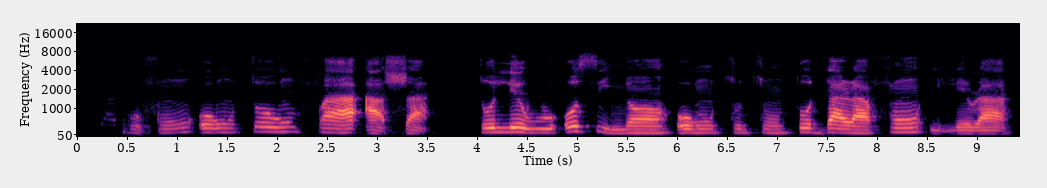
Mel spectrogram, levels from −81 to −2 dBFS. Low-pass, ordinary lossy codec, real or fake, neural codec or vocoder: none; none; real; none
